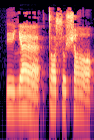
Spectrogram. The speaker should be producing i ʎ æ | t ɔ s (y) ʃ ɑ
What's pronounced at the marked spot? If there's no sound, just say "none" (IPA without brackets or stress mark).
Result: u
